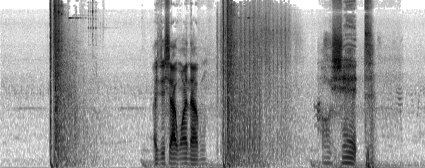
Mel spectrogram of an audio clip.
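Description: Loud rifle shots crack, each followed by a short echo.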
